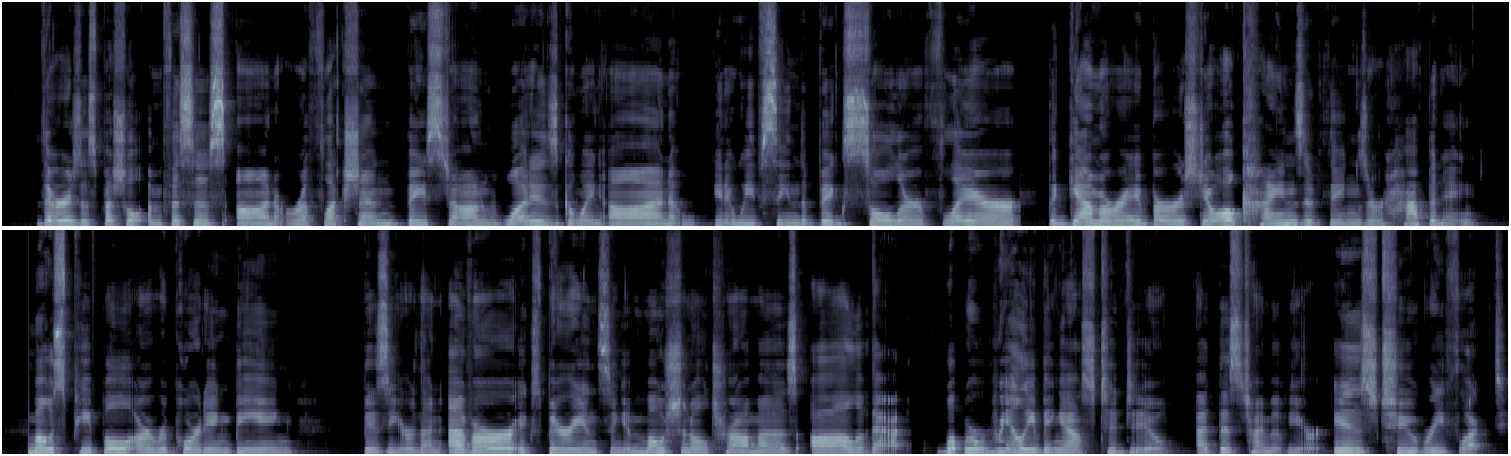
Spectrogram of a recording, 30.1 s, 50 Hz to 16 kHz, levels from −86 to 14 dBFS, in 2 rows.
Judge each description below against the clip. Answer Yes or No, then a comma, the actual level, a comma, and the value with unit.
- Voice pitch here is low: No, medium, 160 Hz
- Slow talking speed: Yes, slow, 125 wpm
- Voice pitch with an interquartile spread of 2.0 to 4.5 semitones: Yes, average, 3.9 semitones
